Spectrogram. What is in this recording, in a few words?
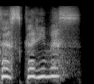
healed jp; tsukiha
